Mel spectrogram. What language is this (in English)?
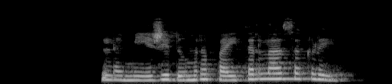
Pashto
